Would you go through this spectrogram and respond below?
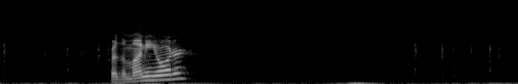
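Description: Keys tapped on a computer keyboard for a Control-Shift-N shortcut, faint scattered clicks heard around a short spoken phrase.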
